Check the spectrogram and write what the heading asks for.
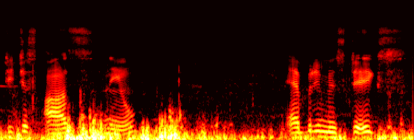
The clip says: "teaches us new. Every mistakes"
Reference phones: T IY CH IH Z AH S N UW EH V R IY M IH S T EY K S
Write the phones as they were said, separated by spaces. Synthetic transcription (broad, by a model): T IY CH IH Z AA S N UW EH B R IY M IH S T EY K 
